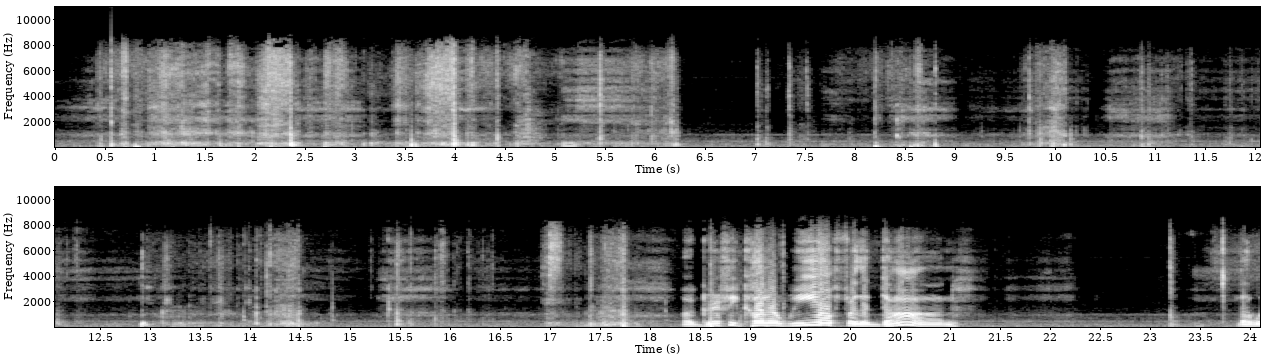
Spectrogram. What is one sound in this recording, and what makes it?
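Hands shuffle and knock cardboard boxes.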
